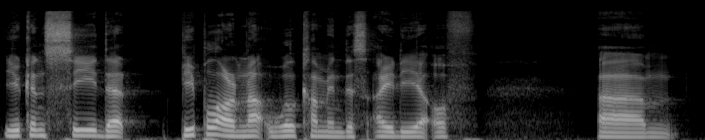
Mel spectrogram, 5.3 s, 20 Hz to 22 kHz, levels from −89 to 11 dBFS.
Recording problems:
none

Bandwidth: 15.5 kHz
